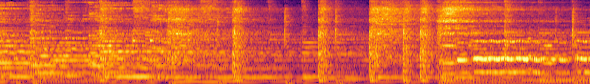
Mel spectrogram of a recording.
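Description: Instrumental background music with a steady beat; a high held note comes in about halfway through.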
